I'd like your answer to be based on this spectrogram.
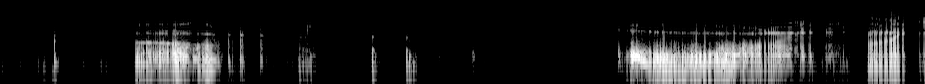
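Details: Low gurgling rumbles in two longer bursts with short pops between: stomach growling (borborygmi).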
